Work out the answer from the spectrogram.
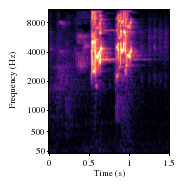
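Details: Peach-faced lovebird, one of two healthy captive adults, both green, one red-faced and one yellowish white-faced, gives two harsh, broad chirps in quick succession, the second slightly longer.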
